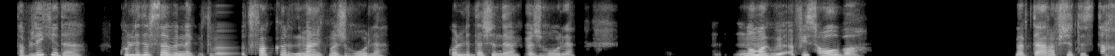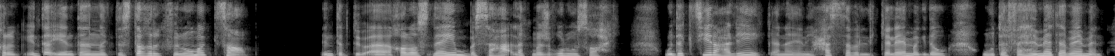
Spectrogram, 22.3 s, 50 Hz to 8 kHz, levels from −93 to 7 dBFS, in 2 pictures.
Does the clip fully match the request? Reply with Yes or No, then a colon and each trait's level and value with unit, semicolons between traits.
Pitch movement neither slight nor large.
Yes: average, 4.5 semitones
